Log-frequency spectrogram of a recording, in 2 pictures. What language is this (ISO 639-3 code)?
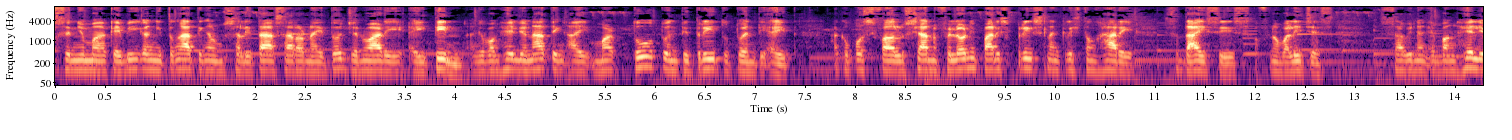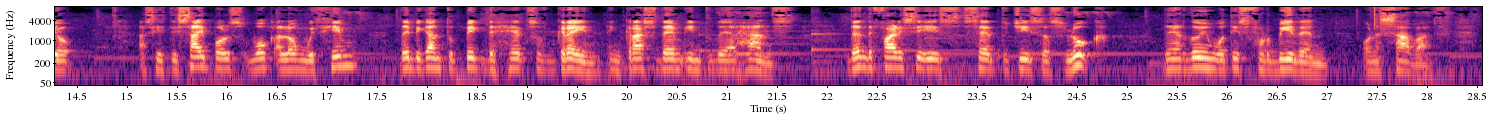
fil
